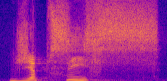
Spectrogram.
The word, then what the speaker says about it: GIPCISS: If you want to worry about all the mess in Europe, think of a simple phrase: gypsies. That is spelled G-I-P-C-I-S-S, gypsies.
